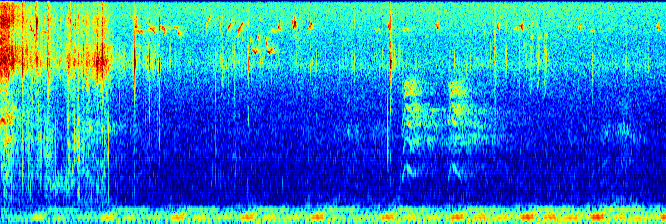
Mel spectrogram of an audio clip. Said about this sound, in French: Peut-être que le corbeau est effrayé par le son de l'avion. Pollution sonore notable.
